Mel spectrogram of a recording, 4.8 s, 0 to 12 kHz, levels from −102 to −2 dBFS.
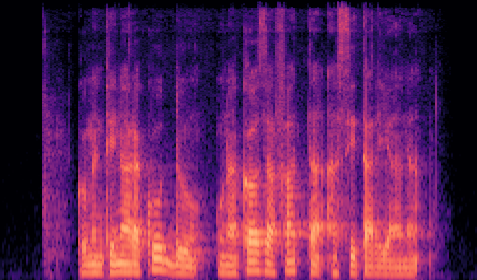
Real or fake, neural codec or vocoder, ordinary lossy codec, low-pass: real; none; Opus, 24 kbps; 10.8 kHz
